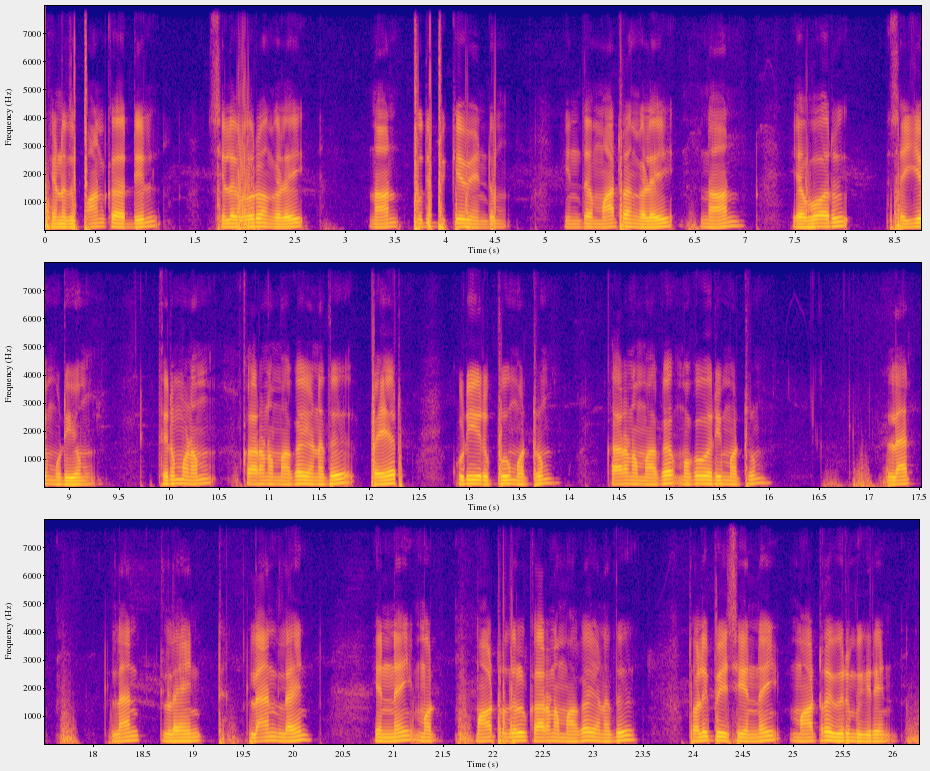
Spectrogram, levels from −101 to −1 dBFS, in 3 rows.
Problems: constant background noise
